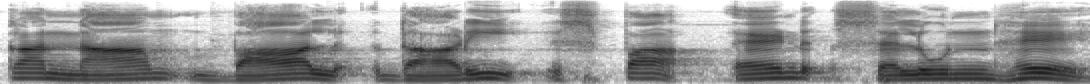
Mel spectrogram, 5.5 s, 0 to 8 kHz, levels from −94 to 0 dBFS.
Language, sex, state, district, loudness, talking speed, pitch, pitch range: Hindi, male, Madhya Pradesh, Dhar, -17 LUFS, 90 wpm, 125 Hz, 110-135 Hz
